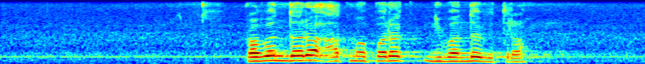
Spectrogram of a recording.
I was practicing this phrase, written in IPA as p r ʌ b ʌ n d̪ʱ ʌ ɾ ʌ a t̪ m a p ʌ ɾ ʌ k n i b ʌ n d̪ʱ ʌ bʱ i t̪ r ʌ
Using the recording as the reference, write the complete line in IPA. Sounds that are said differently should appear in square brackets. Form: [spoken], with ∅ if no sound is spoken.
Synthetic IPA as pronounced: p r ʌ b ʌ n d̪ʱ ʌ ɾ ʌ a t̪ m [ʌ] p ʌ ɾ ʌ k n i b ʌ n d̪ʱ ʌ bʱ i t̪ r ʌ

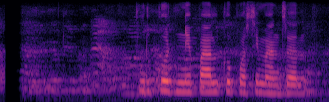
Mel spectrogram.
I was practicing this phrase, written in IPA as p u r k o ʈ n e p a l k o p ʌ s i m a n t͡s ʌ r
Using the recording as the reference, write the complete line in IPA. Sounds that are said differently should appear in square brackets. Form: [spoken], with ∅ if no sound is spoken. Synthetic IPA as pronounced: p u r k o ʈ n e p a l k o p ʌ s i m a n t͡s ʌ [l]

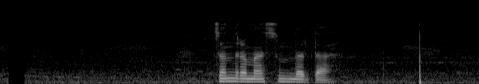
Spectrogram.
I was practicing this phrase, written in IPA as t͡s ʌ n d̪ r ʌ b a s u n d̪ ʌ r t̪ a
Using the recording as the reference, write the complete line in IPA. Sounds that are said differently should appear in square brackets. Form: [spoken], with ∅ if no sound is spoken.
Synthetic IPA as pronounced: t͡s ʌ n d̪ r ʌ [m] a s u n d̪ ʌ r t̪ a

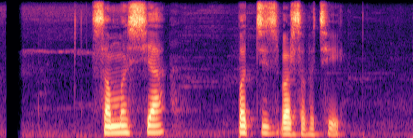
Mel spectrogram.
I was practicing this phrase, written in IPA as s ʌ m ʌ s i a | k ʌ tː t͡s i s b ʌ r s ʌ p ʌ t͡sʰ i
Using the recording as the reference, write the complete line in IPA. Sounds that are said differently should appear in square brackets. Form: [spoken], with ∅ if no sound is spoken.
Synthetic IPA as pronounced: s ʌ m ʌ s [j] a | [p] ʌ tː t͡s i s b ʌ r s ʌ p ʌ t͡sʰ i

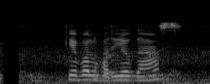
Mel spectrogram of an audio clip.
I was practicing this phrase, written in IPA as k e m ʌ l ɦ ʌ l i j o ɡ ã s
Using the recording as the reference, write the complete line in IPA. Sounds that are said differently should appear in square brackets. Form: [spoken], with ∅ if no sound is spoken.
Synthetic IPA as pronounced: k e [b] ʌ l ɦ ʌ [ɾ] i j o ɡ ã s

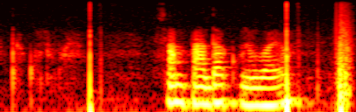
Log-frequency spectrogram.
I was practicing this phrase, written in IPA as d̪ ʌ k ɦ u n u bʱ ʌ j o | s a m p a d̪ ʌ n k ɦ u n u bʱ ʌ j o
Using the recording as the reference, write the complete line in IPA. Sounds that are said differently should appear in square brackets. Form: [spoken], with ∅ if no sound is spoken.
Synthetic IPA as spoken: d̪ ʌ k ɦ u n u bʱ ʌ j o | s [ʌ] m p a d̪ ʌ [∅] k ɦ u n u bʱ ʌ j o

